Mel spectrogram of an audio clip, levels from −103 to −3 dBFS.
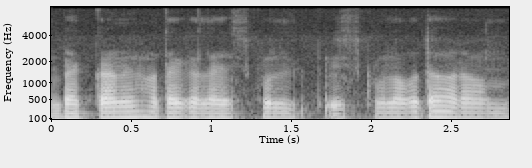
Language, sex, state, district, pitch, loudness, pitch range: Chakma, male, Tripura, West Tripura, 105 Hz, -20 LUFS, 95-105 Hz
